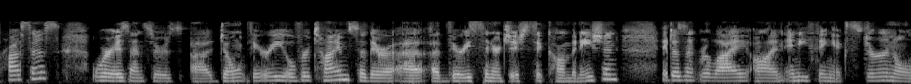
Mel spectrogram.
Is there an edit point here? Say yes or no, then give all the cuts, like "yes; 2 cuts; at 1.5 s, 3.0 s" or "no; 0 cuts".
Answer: yes; 3 cuts; at 1.3 s, 2.5 s, 6.7 s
